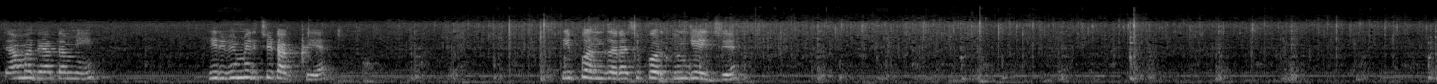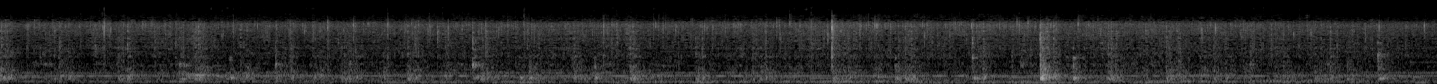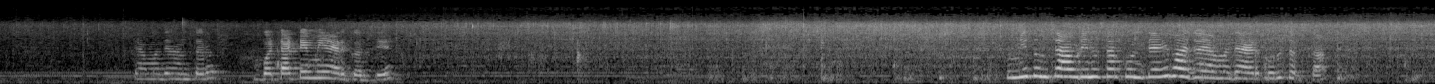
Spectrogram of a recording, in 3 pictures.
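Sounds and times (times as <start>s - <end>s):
onions sizzling in hot oil: 0.0s - 43.0s
wooden spatula scraping pan: 7.4s - 28.3s.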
